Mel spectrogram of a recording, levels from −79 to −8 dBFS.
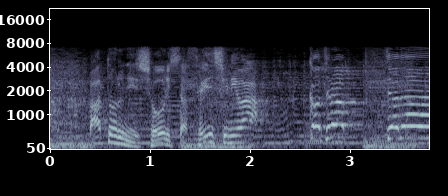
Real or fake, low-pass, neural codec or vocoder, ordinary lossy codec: real; 7.2 kHz; none; none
